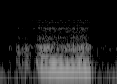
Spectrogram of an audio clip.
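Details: A single low, rumbling snore on one in-breath, about a second long, with quiet breathing before and after, recorded during sleep with the SnoreLab app: ordinary snoring.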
